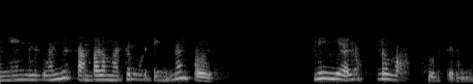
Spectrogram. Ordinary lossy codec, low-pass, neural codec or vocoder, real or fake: none; 3.6 kHz; vocoder, 22.05 kHz, 80 mel bands, HiFi-GAN; fake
